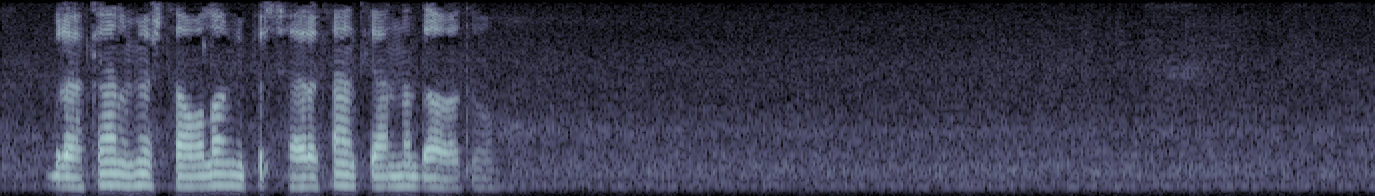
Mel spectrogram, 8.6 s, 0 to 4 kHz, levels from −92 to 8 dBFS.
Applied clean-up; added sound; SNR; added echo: none; none; none; none.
